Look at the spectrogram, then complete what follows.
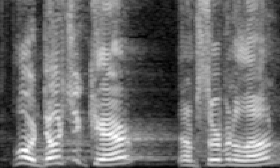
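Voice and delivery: loud, high, carrying across the room; calling out over crowd. Retold or imitated. Martha calls across crowded room, loud and high. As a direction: shout to the front of the room. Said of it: "She's like".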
